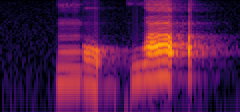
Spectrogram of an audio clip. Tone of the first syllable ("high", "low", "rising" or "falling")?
low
